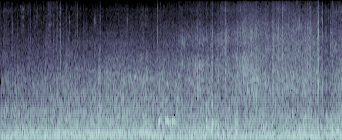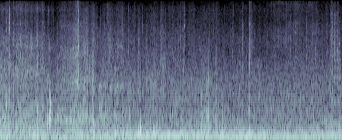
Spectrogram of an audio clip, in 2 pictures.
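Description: Steady low rumble of outdoor background noise, with a few faint clicks and knocks.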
